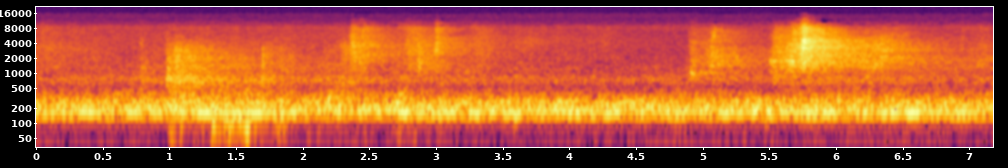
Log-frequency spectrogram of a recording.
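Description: Footsteps shuffle on a stone floor in a large echoing hall.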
